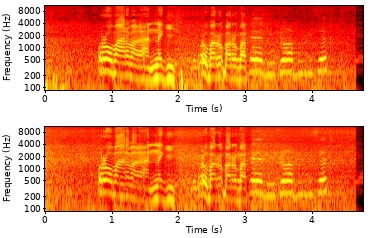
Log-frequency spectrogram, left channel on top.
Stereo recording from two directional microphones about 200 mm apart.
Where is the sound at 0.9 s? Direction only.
15° left (ahead or behind).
